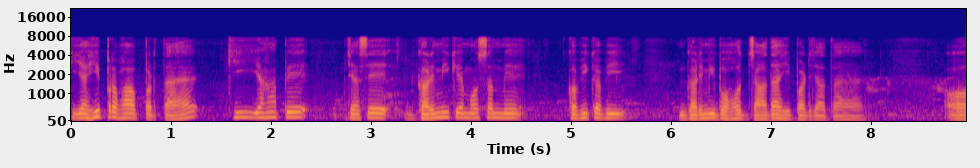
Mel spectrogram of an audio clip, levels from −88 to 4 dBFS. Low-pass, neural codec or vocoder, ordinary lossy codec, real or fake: none; none; none; real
